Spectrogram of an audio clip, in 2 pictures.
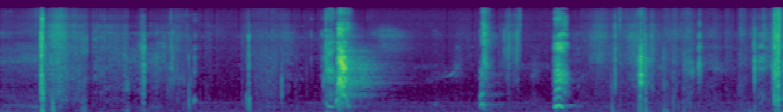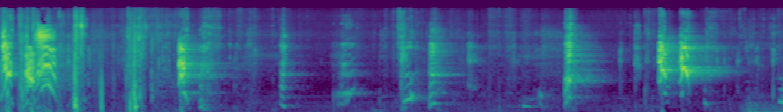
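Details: A three-month-old Pomeranian puppy playing with a little girl, letting out short, high, yappy barks in irregular bursts, sometimes several in quick succession, with bright upper overtones; quiet rustling and thumps of play between barks.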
